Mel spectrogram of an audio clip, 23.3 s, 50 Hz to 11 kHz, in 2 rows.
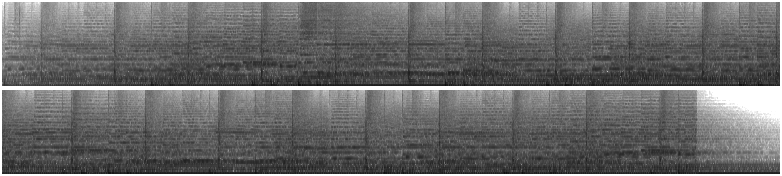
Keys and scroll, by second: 1.0 super+c, 1.5 super+v, 3.4 p, 5.4 v, 6.2 5, 6.6 Return, 6.9 v, 8.3 super+z, 8.7 shift+super+], 10.6-12.8 typing, 12.9 super+v, 17.1-19.8 typing, 19.9 super+c, 20.0 super+v, 21.9-22.9 typing.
